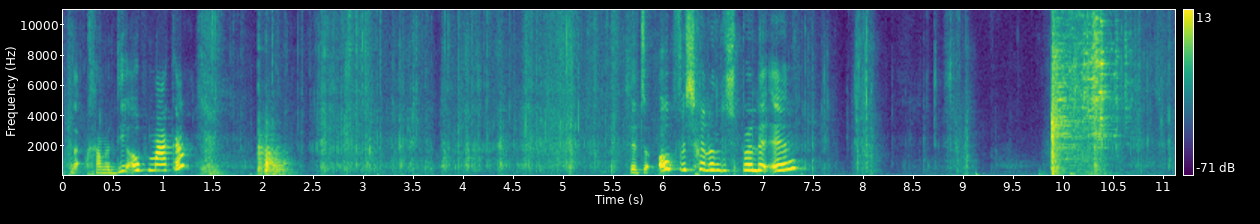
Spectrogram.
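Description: Plastic mailer packaging crinkles and rustles as hands open it.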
